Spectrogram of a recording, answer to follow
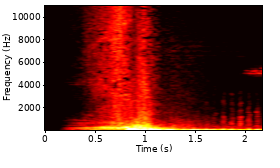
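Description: Logo-intro whoosh effect that swells up out of silence, peaks about a second in and fades away, over a low steady music drone.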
